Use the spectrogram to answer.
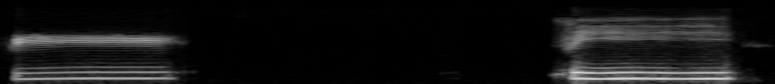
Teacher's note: It's a ya madda. So you have a ya sakin and before it you have a kasra and that just stretches that ya for 2 seconds.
